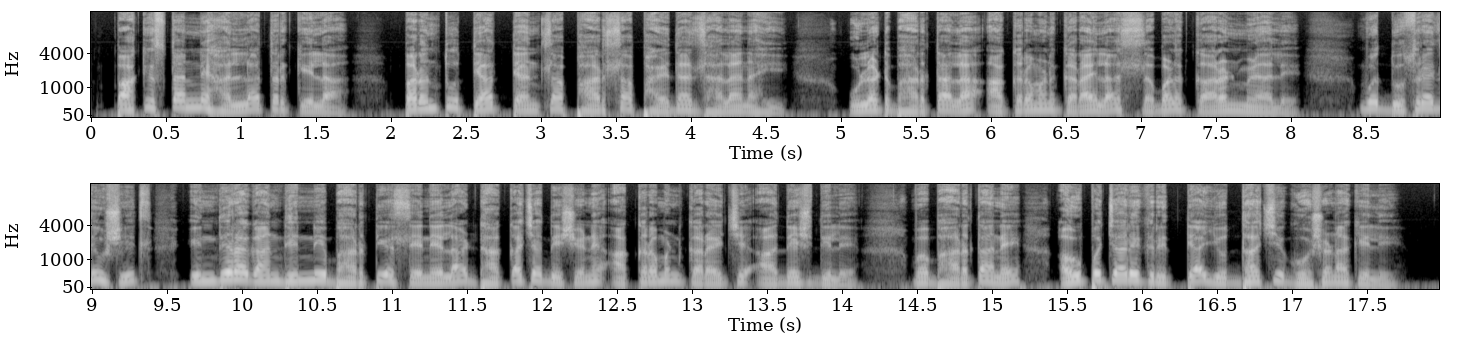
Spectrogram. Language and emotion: Marathi, neutral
